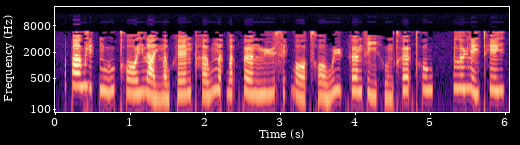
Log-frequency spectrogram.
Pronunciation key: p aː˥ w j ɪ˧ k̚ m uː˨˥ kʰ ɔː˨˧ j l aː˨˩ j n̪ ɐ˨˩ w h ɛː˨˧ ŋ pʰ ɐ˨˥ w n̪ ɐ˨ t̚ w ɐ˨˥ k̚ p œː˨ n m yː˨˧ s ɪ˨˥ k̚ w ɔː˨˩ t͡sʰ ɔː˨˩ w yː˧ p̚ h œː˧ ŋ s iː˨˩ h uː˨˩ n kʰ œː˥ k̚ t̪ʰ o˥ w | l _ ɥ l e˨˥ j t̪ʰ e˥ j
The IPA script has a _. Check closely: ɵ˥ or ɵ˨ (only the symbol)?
ɵ˥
